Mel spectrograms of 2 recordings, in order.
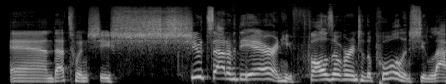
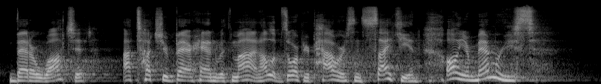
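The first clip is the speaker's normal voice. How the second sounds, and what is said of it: Southern accent as Rogue. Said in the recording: “Do you want me to try to Southern accent it up and get my Rogue on?”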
